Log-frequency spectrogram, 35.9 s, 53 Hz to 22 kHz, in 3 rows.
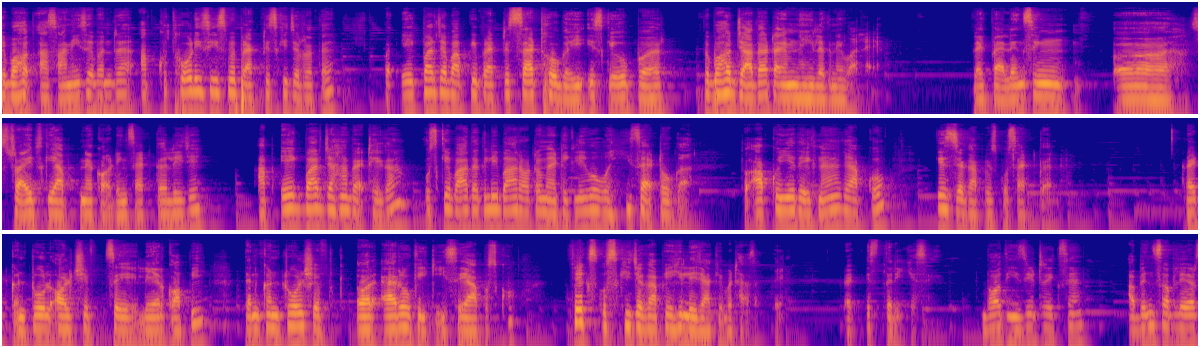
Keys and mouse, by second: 1.4 ctrl+shift+Down, 3.1 ctrl+shift+Down, 7.8 ctrl+shift+Down, 9.4 ctrl+shift+Down, 10.9 ctrl+shift+Down, 12.6 ctrl+shift+Down, 13.7 ctrl+shift+Down, 14.8 ctrl+shift+Down, 15.5 ctrl+shift+Up, 16.5 ctrl+shift+Down, 22.0 space, 26.1 ctrl+shift+Down.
